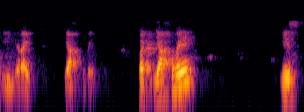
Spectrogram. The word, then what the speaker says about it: Yahweh: In the German Bible even if it is J they will pronounce it as Y only. Okay. So that is the mistake. All right. So it is Yahweh and we use the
